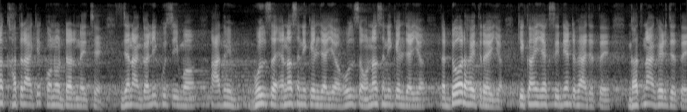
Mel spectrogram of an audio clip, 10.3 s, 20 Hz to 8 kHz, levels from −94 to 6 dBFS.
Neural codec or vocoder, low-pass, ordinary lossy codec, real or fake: none; 7.2 kHz; none; real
